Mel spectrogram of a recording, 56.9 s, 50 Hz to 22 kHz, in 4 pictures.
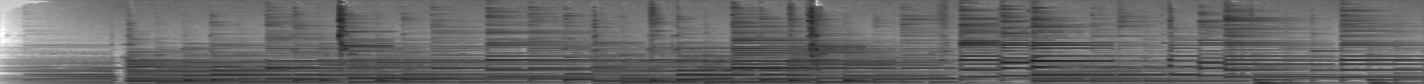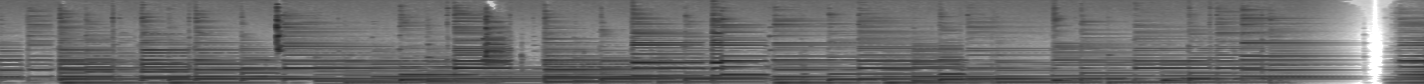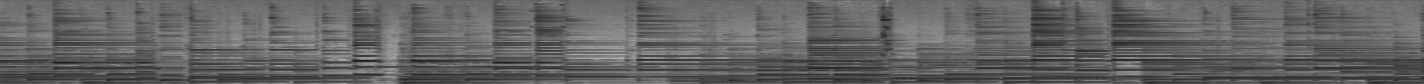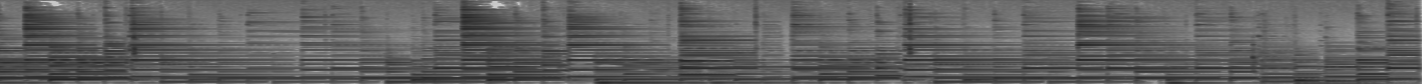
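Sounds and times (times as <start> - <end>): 
Taylor 612 acoustic guitar: 0.0 - 56.9.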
